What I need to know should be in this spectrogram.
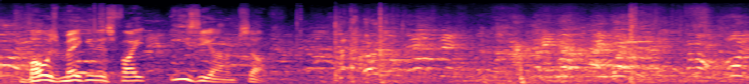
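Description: Boxing gloves thud against a boxer's body.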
